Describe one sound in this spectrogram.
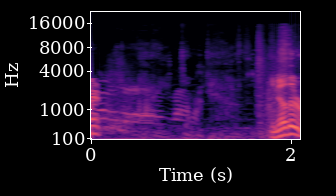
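A blade strikes a creature.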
